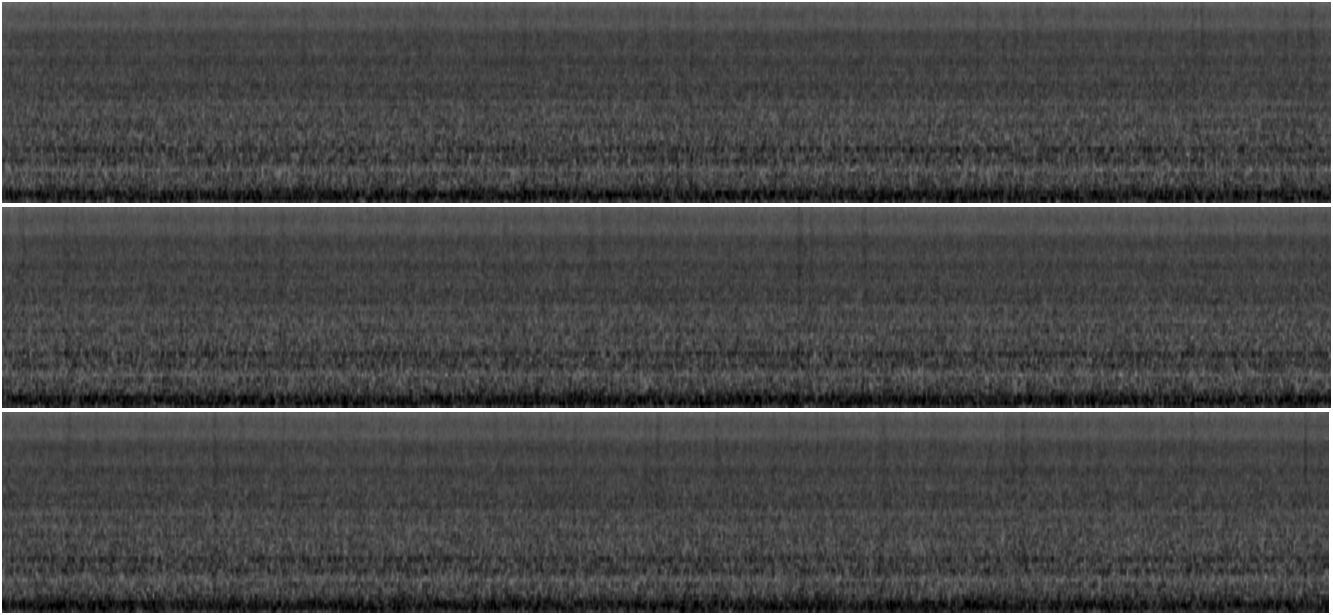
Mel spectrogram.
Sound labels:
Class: smoke extractor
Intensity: high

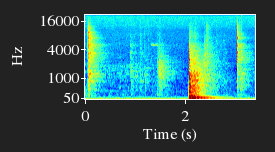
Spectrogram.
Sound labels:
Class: door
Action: closing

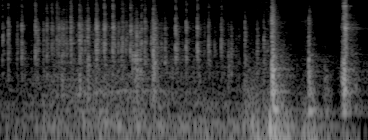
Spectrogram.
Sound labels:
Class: window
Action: closing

